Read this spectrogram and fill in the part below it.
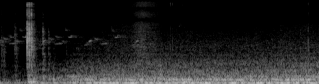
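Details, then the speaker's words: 1986 Ford F350 6.9 IDI diesel, key on, after replacing a blown fuse in the heater blower circuit with a 20 A (spec 30 A): even, steady rush of air with low smooth hum, no squeal or rattle; blower working normally. "we have blower again and it's blowing pretty good"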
